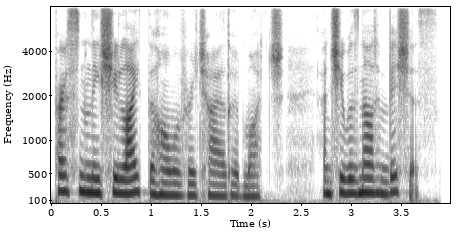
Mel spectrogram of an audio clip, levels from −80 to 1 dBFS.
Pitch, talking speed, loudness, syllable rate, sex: 195 Hz, 210 wpm, -17 LUFS, 6.0 syllables/s, female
